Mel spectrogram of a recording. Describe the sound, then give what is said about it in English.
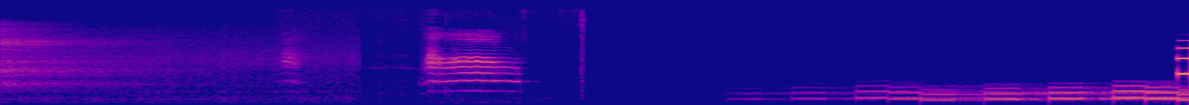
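Space Cat gives a short, clear meow after a fading electronic tone and a faint chirp, then a bright synthesized jingle climbs in steps and grows louder. No one speaks. “In space, no one can hear you meow unless you're Space Cat.”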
